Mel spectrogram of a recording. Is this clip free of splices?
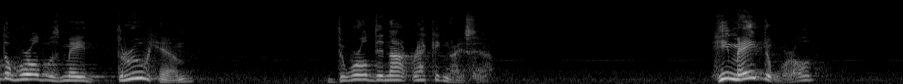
yes; 0 cuts

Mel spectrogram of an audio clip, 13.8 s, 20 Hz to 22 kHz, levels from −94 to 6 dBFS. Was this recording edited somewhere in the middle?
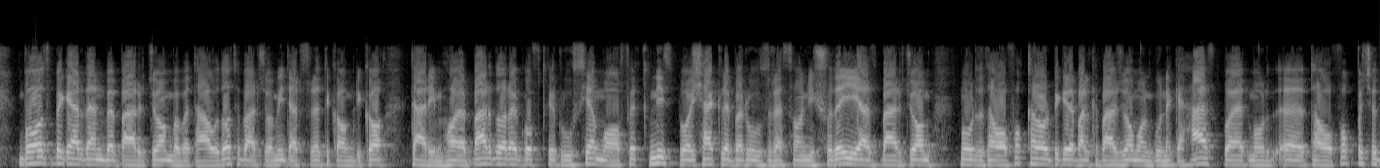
yes; 1 cut; at 6.9 s

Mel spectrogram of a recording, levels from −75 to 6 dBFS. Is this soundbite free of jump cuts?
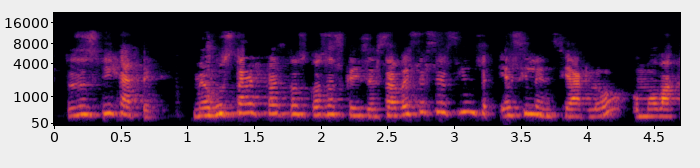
yes; 0 cuts

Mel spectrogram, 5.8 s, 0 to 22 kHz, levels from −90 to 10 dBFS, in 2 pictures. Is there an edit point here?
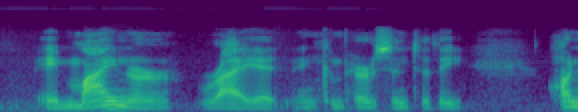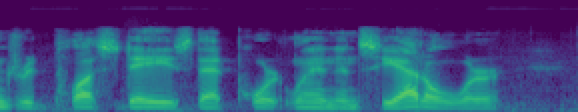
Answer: no; 0 cuts

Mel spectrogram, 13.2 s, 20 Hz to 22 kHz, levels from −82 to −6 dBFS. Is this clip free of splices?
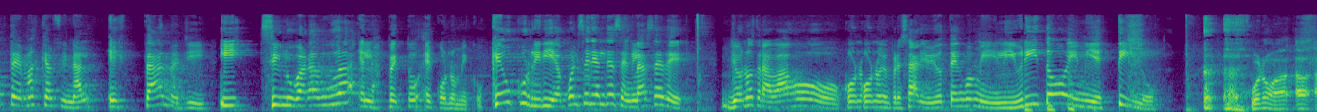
no; 3 cuts; at 2.1 s, 7.1 s, 8.6 s

